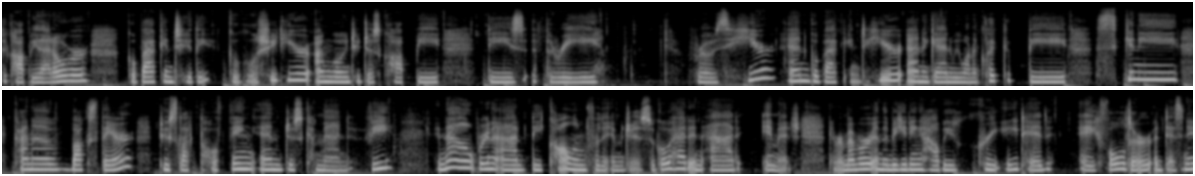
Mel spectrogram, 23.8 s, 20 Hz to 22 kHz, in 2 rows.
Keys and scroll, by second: 6.3 super+c, 15.0 super+v.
